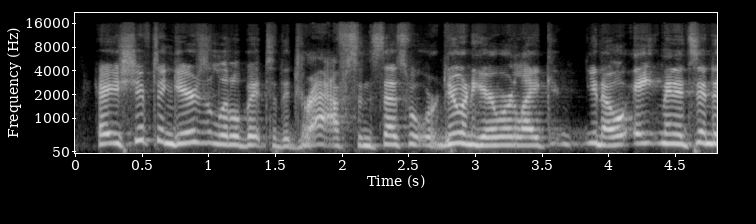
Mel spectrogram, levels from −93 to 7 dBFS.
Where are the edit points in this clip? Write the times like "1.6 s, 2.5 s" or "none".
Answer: none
